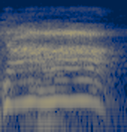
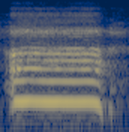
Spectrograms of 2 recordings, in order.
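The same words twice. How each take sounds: First: The scream sounds full of real emotion. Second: The scream sounds flat and mechanical.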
